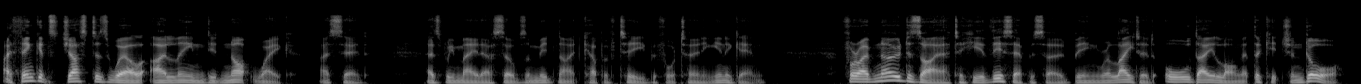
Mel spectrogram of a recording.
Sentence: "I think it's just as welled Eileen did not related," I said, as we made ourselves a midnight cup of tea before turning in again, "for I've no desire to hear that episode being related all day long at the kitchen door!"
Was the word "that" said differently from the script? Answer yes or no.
yes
